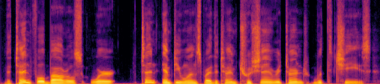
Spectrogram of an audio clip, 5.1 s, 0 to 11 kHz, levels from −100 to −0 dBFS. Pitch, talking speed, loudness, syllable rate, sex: 145 Hz, 190 wpm, -17 LUFS, 5.4 syllables/s, male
